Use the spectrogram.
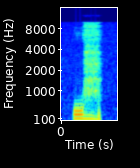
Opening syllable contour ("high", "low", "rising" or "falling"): falling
